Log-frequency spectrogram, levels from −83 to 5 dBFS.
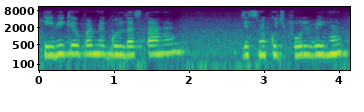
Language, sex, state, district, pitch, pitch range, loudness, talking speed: Hindi, female, Bihar, Katihar, 225 Hz, 220-235 Hz, -12 LUFS, 160 wpm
